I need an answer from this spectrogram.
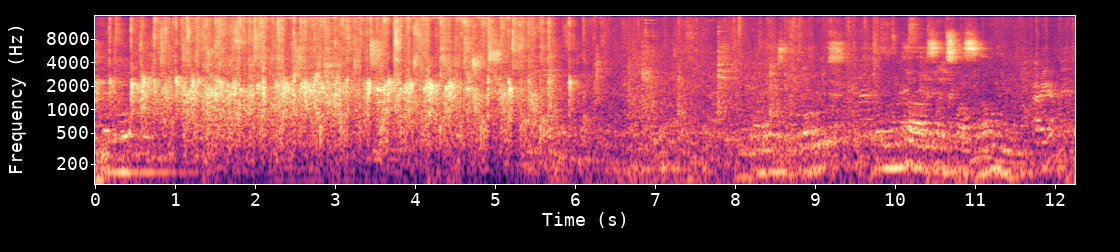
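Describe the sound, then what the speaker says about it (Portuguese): Audience applause for a presenter introduced as an engineer at a São Paulo urban drainage publication launch, steady broadband clapping that eases after about six seconds as talk and room noise come forward. "Uma salva de palmas para o engenheiro."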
